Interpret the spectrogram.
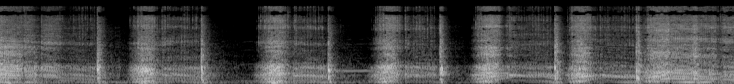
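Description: White Mercedes C-Class sedan's engine revved in quick blips while standing, about once a second. Each rev climbs and falls straight back, with a sharp crack at many of them.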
